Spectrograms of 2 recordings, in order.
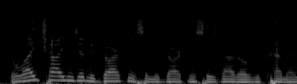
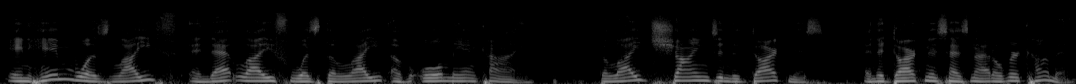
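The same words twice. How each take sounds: First: Said in the usual way. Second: Slow congregational reading in unison; many voices in unison. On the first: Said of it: "Isn't that a great statement?". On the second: Real, not acted. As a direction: read it slowly together, as one. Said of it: "if you would read it with me".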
